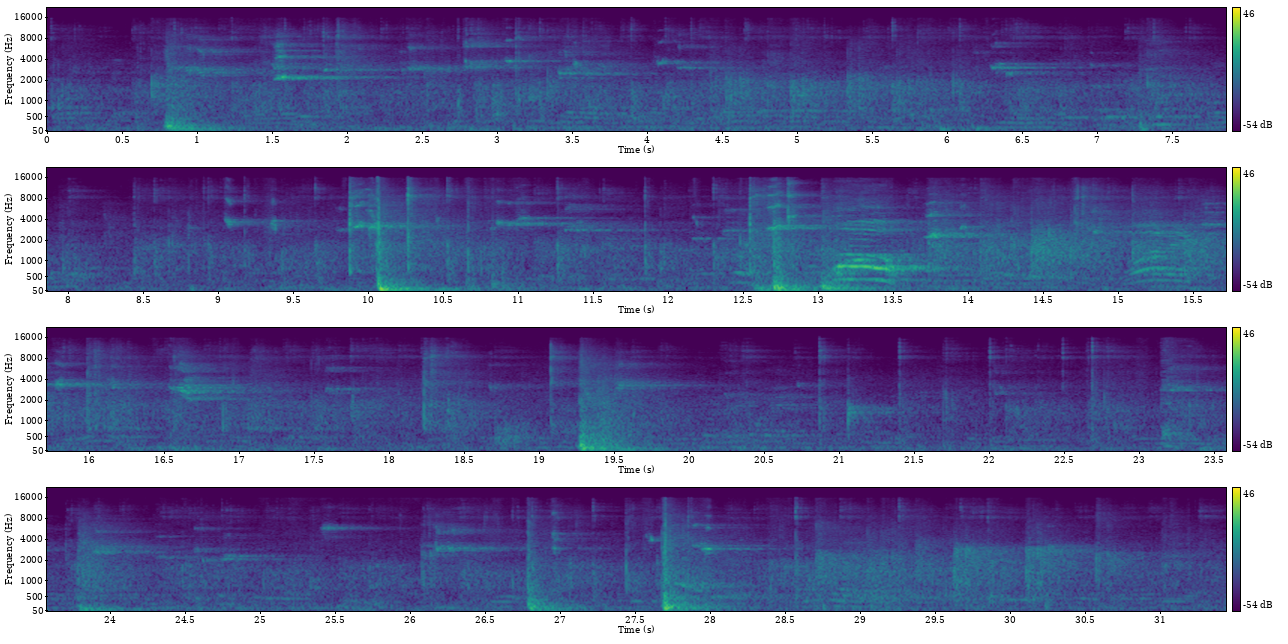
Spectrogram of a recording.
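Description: Table tennis ball clicking off bats and the table in rallies, with a few louder knocks. A voice shouts about halfway through, over chatter in a sports hall.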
